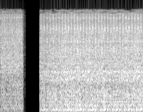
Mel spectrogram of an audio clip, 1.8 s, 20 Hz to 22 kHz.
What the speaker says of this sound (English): now the idle has dropped down from over 1500 down to about 850 or so, which is normal for this car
